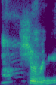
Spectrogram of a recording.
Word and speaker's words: Sheree: Is it Sheree? Because I like to roll my R's. Sheree. You know what? I'll take it. It's French. It's pronounced Sher and then Ree. So Sheree. Sheree.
